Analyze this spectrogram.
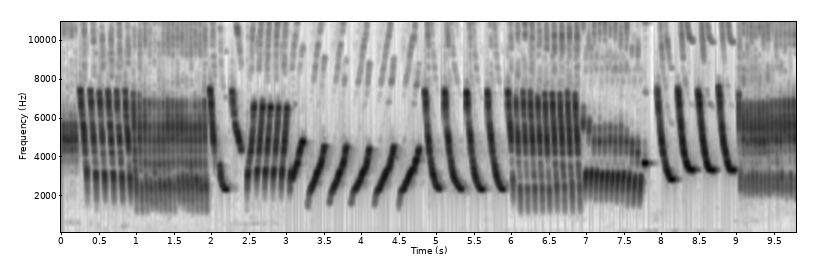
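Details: Young-canary training lure of Atlantic canary song, a long run of tour changes: a buzzy roll, then rising slurred whistles repeated about three times a second, then down-slurred notes and fast trills.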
